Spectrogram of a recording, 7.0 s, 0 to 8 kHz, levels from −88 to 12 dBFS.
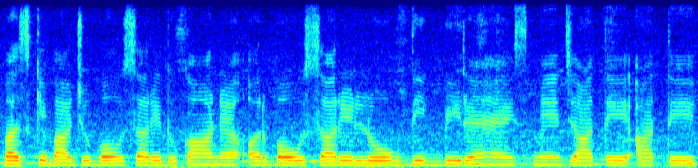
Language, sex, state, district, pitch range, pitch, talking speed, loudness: Hindi, female, Chhattisgarh, Raipur, 180-185 Hz, 185 Hz, 155 wpm, -19 LUFS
